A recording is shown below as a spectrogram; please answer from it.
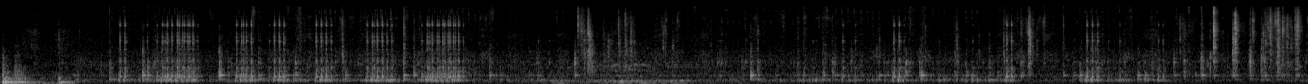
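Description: Foam ink blending tool rubbed in short strokes along the edges of cardstock, a scratchy rustle about twice a second for the first few seconds, followed by scattered scrapes and light taps as the card is handled and re-inked.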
